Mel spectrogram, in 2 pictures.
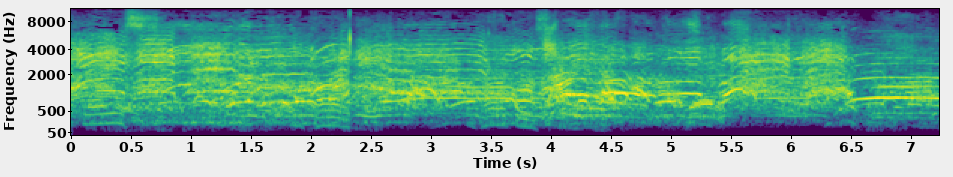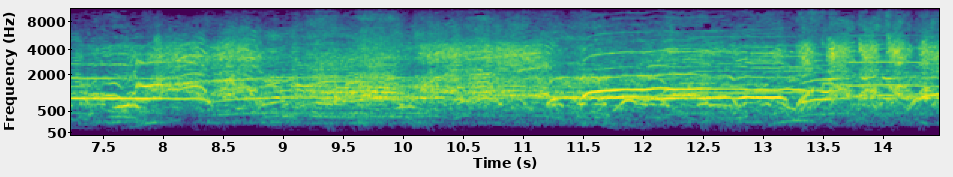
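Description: A large outdoor crowd of young men chatters and shouts.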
